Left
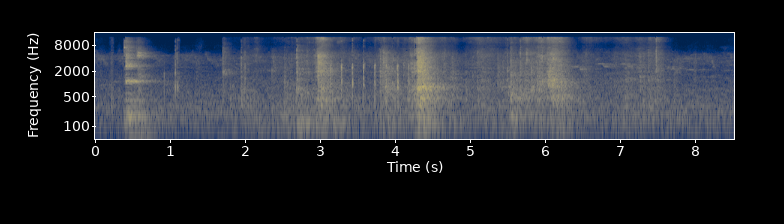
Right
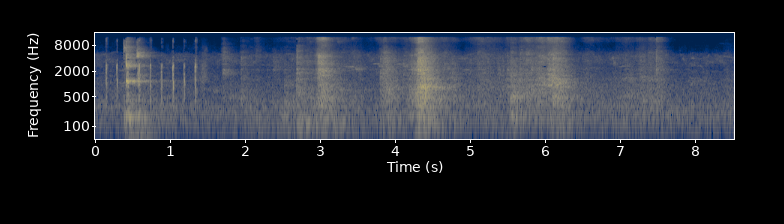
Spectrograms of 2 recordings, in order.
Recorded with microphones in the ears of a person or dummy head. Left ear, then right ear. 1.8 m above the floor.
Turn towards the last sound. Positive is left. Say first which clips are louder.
# left 6 dB
turn(degrees=20)  # may be behind; listen again after turning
